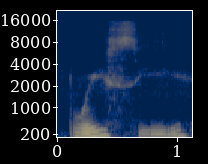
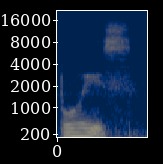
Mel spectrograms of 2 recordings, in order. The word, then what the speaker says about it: Boise: if I was there I'm in boisey instead of boys I love that I know how to pronounce that now and uh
